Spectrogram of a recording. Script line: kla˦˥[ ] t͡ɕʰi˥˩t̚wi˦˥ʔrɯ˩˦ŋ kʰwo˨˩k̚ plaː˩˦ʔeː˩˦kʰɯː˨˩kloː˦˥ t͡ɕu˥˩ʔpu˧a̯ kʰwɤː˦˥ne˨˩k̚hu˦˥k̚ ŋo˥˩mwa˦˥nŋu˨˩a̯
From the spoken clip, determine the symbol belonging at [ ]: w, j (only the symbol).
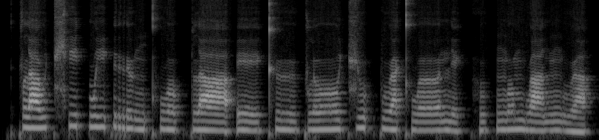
w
